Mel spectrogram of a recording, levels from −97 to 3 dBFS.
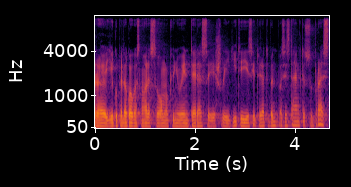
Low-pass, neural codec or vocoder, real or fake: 10.8 kHz; none; real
